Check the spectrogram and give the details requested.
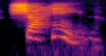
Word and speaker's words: Shaheen: Shaheen.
